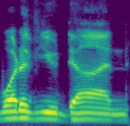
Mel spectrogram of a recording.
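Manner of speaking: ominous, dark, foreboding, menacing tone. Recapping a scene, acting out a character's line: mock-ominous. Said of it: "One ominous".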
